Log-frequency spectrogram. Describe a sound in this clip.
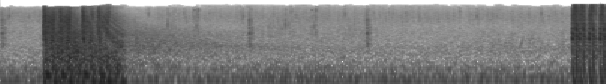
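Flames crackle and burn steadily.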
